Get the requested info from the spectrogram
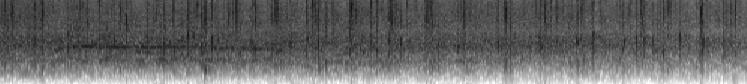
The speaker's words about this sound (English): So if we could give them a round of applause.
